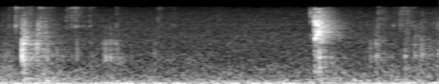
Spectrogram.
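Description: Quiet room tone with two faint, brief noises, one at the very start and one near the end.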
